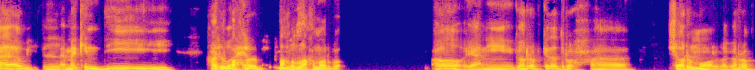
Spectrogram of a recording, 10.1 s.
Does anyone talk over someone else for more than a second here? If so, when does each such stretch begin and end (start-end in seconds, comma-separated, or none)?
2.8-4.2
